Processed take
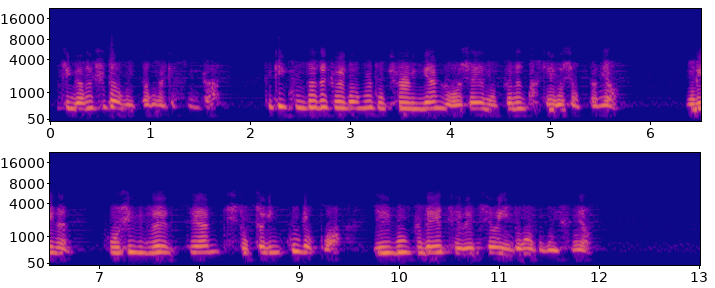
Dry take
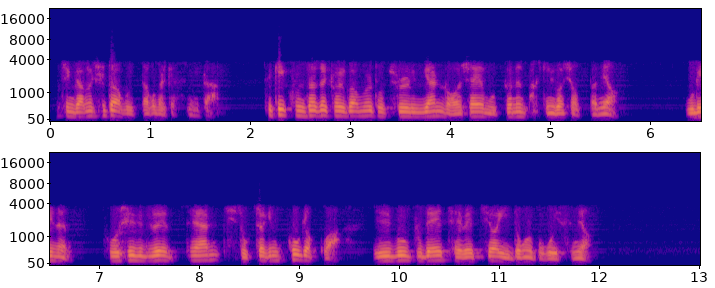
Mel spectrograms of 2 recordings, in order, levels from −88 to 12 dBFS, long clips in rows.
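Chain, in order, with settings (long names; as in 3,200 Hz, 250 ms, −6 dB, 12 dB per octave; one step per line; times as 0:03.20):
frequency shifter +75 Hz
phase-vocoder pitch shift with formants kept +9.5 semitones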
